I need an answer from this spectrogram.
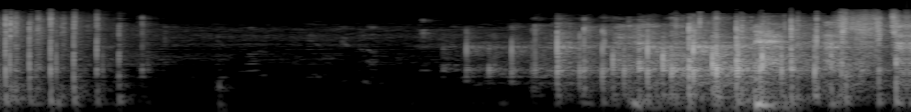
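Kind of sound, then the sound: sound effect, footsteps running up stairs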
